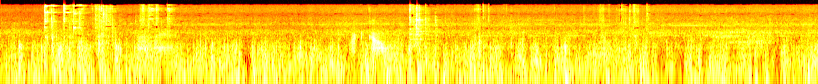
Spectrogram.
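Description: Loose used Honda Cub bolts, nuts, washers and springs clinking and rattling against each other in a plastic tub as a hand rummages through them, in many quick irregular clicks.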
